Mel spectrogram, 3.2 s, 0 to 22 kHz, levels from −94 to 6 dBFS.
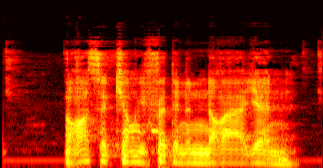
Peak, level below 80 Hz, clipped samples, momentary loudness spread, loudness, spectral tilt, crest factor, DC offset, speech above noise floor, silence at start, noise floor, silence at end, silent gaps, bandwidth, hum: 0 dBFS; -36 dBFS; under 0.1%; 7 LU; -16 LUFS; -4 dB/octave; 18 dB; under 0.1%; 35 dB; 0.05 s; -51 dBFS; 0 s; none; 10 kHz; none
